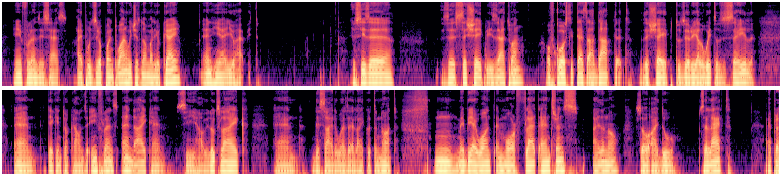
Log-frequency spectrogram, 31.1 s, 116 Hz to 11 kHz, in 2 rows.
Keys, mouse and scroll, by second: 5.0 middle click, 15.5-16.6 scroll up 3, 16.6 middle click, 26.7 click, 28.6 Tab.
